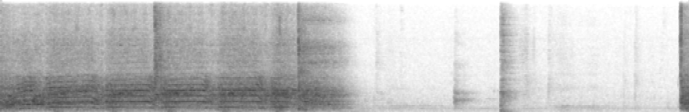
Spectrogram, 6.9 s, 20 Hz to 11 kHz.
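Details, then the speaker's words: 1953 Hemi V8 cranking about three seconds with a lazy, slightly uneven beat during a compression test; this cylinder had a stuck valve. Compression weak and inconsistent, 60 to 120 across cylinders, rings suspected stuck. "Well, they've all got some compression, and it's not very good and it's not very consistent."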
